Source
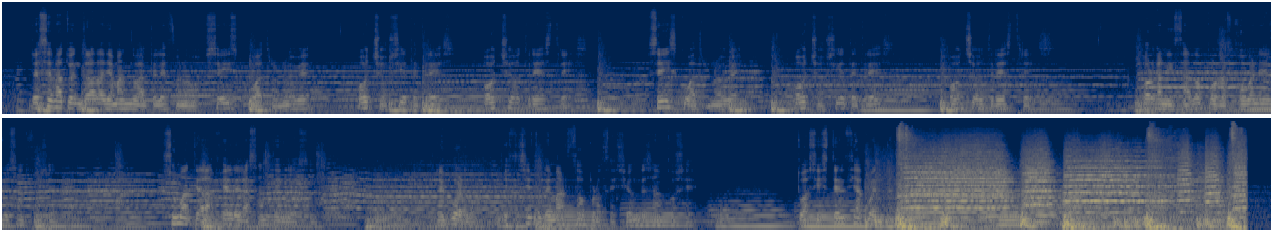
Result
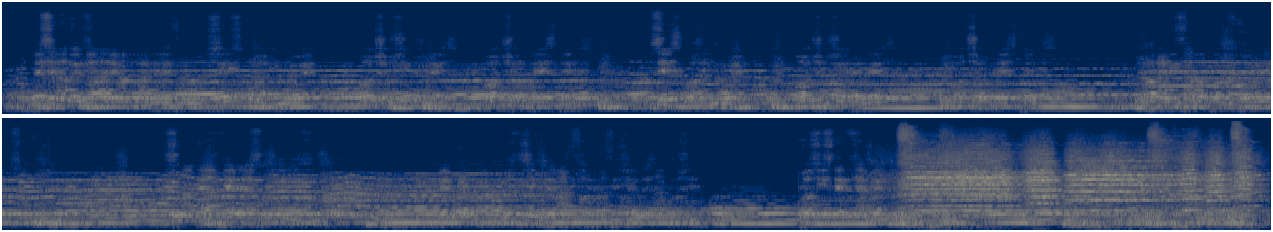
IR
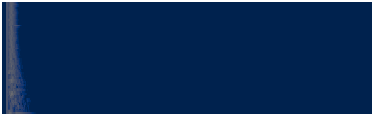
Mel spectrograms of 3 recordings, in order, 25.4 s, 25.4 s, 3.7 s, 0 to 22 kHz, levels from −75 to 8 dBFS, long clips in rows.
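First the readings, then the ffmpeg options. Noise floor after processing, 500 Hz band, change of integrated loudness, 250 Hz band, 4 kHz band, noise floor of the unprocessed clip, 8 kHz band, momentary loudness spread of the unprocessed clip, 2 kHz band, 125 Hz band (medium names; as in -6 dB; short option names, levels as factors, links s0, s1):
-43 dBFS, -0.5 dB, -3.5 dB, -6.0 dB, +1.0 dB, -49 dBFS, -0.5 dB, 18 LU, -2.5 dB, -12.0 dB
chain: -filter_complex "[0:a]equalizer=f=125:t=o:w=0.33:g=11,equalizer=f=400:t=o:w=0.33:g=12,equalizer=f=4000:t=o:w=0.33:g=-10,acrossover=split=2100[s0][s1];[s0]acompressor=threshold=0.01:ratio=6[s2];[s2][s1]amix=inputs=2:normalize=0,afreqshift=68,asplit=2[s3][s4];[s4]adynamicsmooth=sensitivity=3.5:basefreq=4200,volume=0.841[s5];[s3][s5]amix=inputs=2:normalize=0,aecho=1:1:403|806|1209|1612:0.237|0.083|0.029|0.0102[s6];[1:a]atrim=start_sample=2205[s7];[s6][s7]afir=irnorm=-1:irlink=0,volume=0.668"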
